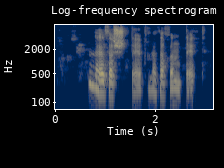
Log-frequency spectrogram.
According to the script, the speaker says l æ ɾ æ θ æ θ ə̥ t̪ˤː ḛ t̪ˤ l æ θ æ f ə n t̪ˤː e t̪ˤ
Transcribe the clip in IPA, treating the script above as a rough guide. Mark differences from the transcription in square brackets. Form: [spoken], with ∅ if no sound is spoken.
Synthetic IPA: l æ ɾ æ θ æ [ʃ] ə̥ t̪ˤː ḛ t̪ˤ l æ θ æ f ə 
